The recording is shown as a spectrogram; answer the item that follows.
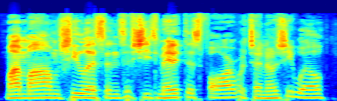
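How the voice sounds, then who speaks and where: A man's voice: fairly high pitch, flat delivery, moderate pace, a bit bright. A man on a podcast panel in casual banter, talking insistently and swearing along the way.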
